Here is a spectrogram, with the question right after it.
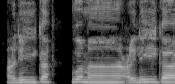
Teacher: یا ساکن سے پہلے زبر ہے تو جلدی پڑھیں گے، حرف لین ہے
